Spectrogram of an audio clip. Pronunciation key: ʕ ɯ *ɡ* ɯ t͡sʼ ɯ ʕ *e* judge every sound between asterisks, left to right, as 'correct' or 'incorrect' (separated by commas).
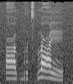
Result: incorrect, correct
